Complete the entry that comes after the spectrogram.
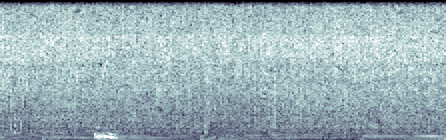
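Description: Chicken thighs frying in a hot skillet of olive oil and butter: a steady, even sizzle.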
